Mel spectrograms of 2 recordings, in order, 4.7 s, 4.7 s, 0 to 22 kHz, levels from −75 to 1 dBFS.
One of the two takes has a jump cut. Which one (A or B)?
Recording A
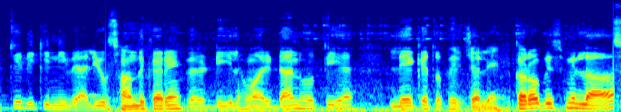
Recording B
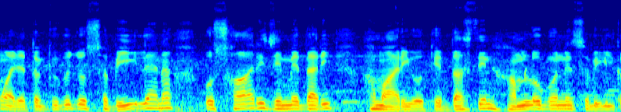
A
